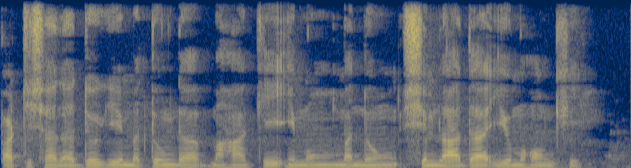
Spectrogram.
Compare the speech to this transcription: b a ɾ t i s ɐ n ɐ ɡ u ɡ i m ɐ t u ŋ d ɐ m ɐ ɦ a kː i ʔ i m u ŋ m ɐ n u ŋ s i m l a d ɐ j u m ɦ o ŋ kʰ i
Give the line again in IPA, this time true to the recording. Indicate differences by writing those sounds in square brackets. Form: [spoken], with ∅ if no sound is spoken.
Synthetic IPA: [p] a ɾ t i s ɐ n ɐ [d] u ɡ i m ɐ t u ŋ d ɐ m ɐ ɦ a kː i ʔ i m u ŋ m ɐ n u ŋ s i m l a d ɐ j u m ɦ o ŋ kʰ i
